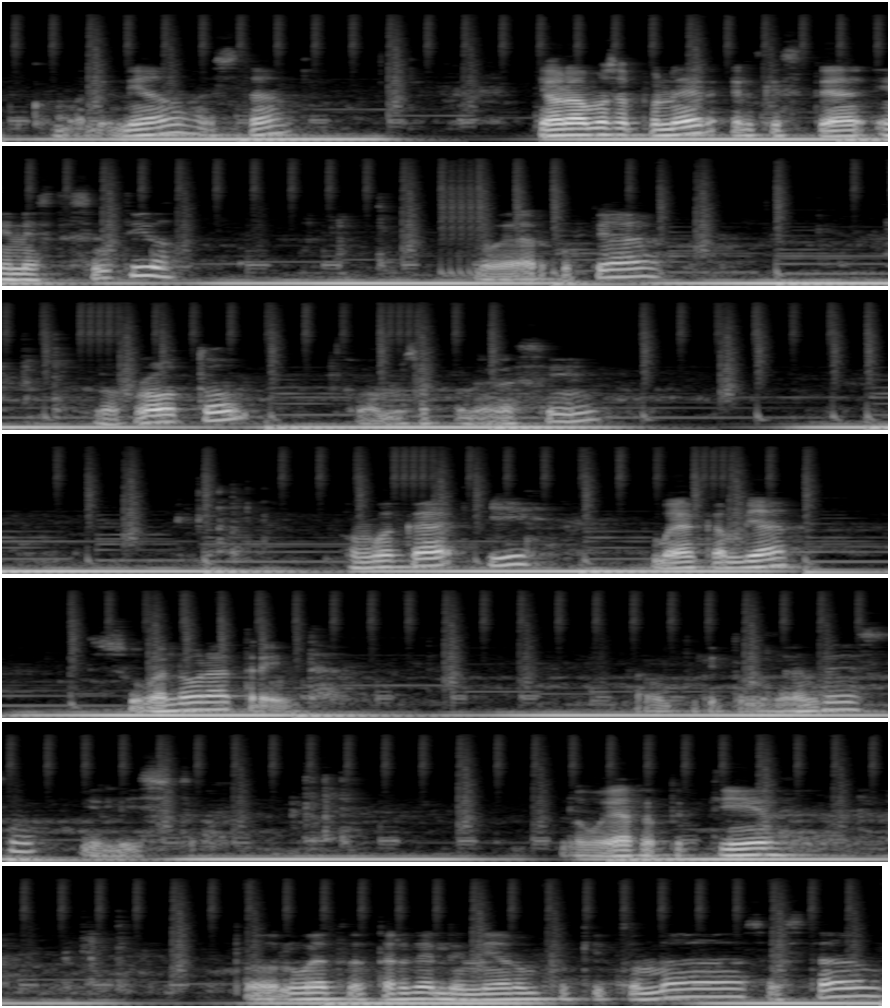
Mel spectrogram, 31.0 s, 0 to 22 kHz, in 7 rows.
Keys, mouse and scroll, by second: 0.2 click, 1.0 scroll down 1, 1.1 2, 1.5 middle click, 2.0 middle click, 4.0 click, 5.5 c, 5.9 o, 6.1 space, 6.4 click, 7.2 click, 7.6 click, 7.8 click, 8.5 r, 8.9 o, 9.0 space, 9.1 middle click, 9.4 click, 12.6 click, 13.1 click, 13.3 click, 14.2 m, 14.3 space, 14.5 click, 15.1 click, 15.9 click, 16.9 click, 17.3 click, 17.8 click, 18.7 click, 20.2 click, 20.8 click, 21.2 Escape, 21.5 middle click, 21.9-22.2 scroll up 1, 22.2 click, 22.4 click, 23.6 m, 23.7 space, 23.9 click, 24.4 click, 24.8 click, 25.0 click, 26.4 r, 26.9 o, 27.0 space, 27.4 click, 30.2 click, 30.8 click.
